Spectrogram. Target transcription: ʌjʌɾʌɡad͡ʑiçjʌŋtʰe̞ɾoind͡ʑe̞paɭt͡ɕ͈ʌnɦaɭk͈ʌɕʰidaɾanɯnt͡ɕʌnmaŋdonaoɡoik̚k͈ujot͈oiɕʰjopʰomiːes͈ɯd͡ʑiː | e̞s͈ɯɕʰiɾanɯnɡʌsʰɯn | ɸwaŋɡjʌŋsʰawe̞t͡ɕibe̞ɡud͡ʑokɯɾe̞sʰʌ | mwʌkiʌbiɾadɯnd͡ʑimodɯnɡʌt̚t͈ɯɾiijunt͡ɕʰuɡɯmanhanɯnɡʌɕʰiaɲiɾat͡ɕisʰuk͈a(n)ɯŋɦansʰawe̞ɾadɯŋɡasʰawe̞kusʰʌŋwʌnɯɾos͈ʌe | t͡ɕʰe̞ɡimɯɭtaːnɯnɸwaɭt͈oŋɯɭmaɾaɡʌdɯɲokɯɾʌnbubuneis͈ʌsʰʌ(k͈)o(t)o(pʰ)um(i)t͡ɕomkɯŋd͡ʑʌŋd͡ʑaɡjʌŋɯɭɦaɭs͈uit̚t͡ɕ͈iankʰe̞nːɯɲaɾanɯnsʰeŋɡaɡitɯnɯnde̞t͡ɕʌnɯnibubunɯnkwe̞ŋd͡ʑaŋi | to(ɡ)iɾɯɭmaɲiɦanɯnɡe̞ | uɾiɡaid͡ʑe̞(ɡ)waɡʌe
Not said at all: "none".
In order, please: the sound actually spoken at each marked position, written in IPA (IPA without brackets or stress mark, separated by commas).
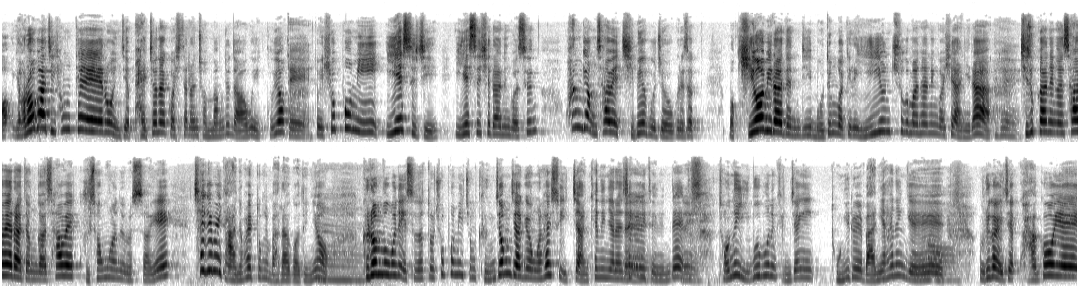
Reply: n, t͈, t͡ɕʰ, pʰ, i, ŋ, k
